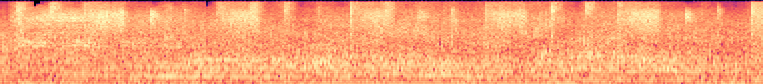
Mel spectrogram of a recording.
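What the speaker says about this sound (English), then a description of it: "The lights went off and so did the racers, their cars flying down the circuit." Race cars launch off the start line and speed down a circuit, engines roaring loudly with tire squeal and rising, overlapping whines as several cars pass close by.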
